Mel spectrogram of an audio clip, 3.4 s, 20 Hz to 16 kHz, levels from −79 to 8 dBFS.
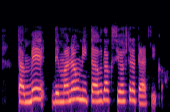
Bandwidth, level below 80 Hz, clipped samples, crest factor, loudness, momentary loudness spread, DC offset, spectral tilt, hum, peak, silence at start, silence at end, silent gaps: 7.6 kHz; -62 dBFS; under 0.1%; 12 dB; -13 LUFS; 7 LU; under 0.1%; -4 dB/octave; none; 0 dBFS; 0.35 s; 0.3 s; none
